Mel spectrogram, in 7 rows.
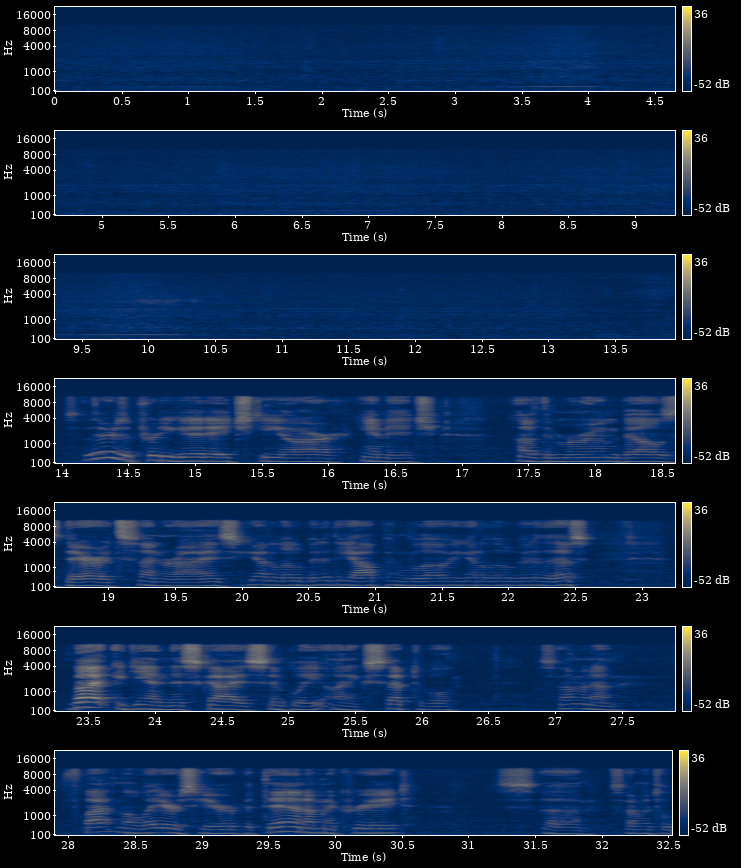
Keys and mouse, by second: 14.0 click, 26.9 click, 29.7 right click.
